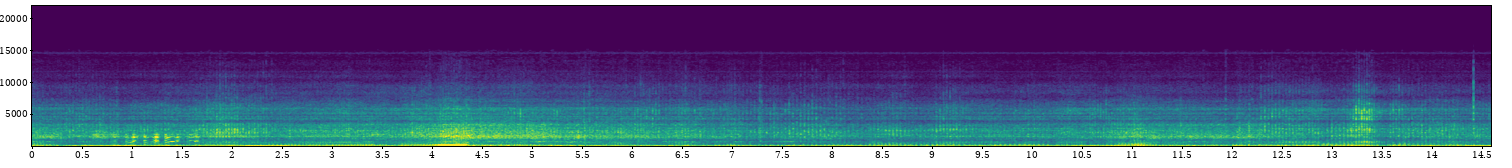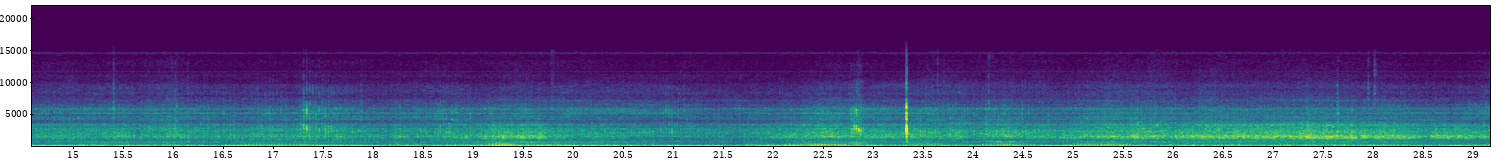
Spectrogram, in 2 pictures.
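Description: Dirt bike engine running as the bike is ridden along a dirt trail, heard from a helmet-mounted microphone with heavy wind rumble. A few short clatters, and one sharp tick near the end.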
